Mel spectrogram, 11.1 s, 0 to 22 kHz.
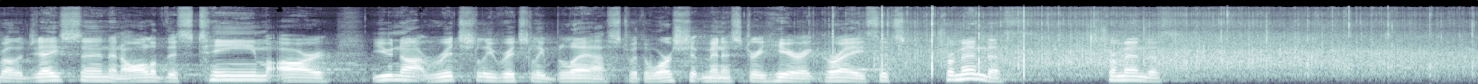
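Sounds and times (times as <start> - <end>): congregation applauding: 5.9 - 11.0.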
